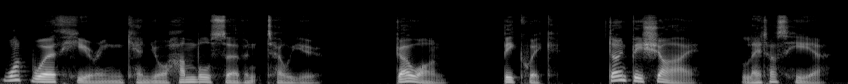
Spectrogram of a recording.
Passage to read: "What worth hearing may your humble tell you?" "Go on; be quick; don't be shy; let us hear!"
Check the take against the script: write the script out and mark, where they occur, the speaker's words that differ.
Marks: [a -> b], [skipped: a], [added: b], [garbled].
"What worth hearing [may -> can] your humble [added: servant] tell you?" "Go on; be quick; don't be shy; let us hear!"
